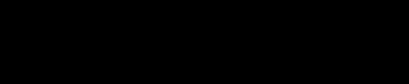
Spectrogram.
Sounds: Sniff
